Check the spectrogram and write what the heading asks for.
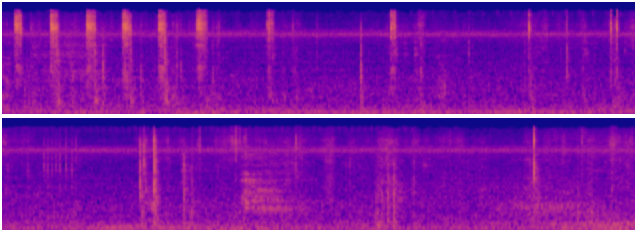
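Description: Metallic clicks and clinks of a hand tool on a car's side-post battery terminal as the battery cable is reconnected. A quick run of about four clicks a second comes in the first second and a half, then scattered single clicks.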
